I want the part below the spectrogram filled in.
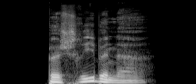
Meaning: inflection of beschrieben: 1. strong/mixed nominative masculine singular 2. strong genitive/dative feminine singular 3. strong genitive plural
- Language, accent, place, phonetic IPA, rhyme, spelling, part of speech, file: German, Germany, Berlin, [bəˈʃʁiːbənɐ], -iːbənɐ, beschriebener, adjective, De-beschriebener.ogg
